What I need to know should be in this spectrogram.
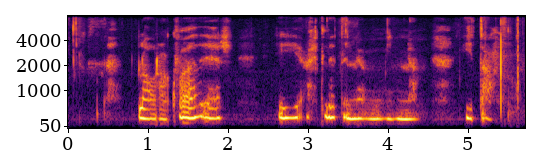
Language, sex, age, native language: Icelandic, female, 20-29, Icelandic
